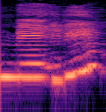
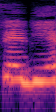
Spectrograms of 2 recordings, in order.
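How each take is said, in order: First: The pitch falls first and then rises. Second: The pitch does not fall and then rise. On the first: The speaker calls it right. "Turun dulu, kemudian nah, naik" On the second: The speaker calls it wrong. "bukan maybe ya"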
